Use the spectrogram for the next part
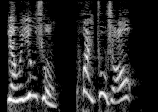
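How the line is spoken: Shouting loudly. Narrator (Chinese): 夏楠高声喊道

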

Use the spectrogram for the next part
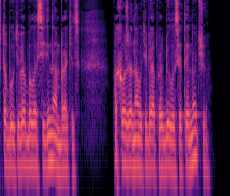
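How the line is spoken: Whisper. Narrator (Russian): прошептал Наиль Нургалиев

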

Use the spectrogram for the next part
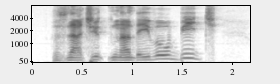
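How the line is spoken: Sudden exclamation. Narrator (Russian): вдруг воскликнула Таша

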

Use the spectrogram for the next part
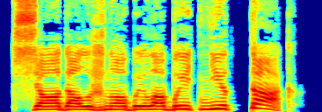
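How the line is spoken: Barking, wounded. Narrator (Russian): рявкнул уязвленно король

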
